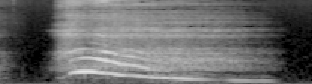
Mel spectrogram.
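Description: A person imitates a big voiced exhale, a long sigh-like breath whose pitch glides steadily downward, strong at the start and slowly fading.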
